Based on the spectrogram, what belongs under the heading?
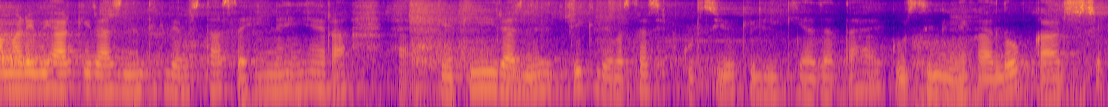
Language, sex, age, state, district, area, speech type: Hindi, female, 30-45, Bihar, Vaishali, urban, spontaneous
